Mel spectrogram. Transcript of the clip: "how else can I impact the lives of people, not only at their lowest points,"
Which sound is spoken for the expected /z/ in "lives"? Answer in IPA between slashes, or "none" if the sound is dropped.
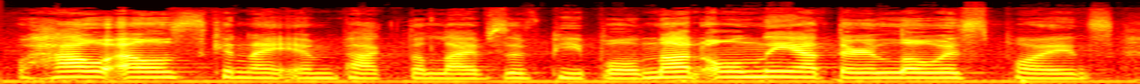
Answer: /z/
